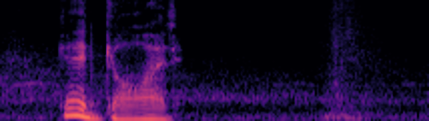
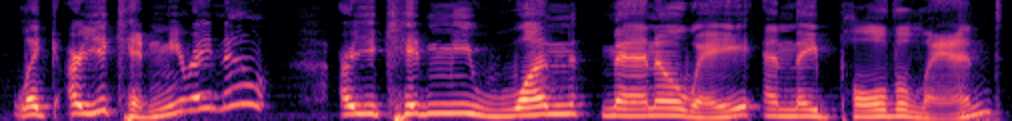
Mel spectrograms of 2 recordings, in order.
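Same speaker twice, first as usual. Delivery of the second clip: exasperated disbelief; 6 semitones higher, 3 dB louder than usual. Real, not acted. Bad draw, player disbelieving.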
